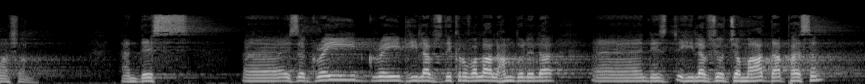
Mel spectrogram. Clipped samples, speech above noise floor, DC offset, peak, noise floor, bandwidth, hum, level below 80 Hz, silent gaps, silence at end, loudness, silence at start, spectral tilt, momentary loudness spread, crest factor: under 0.1%; 33 dB; under 0.1%; -6 dBFS; -55 dBFS; 11 kHz; none; -58 dBFS; none; 0.05 s; -23 LUFS; 0 s; -5 dB/octave; 14 LU; 18 dB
